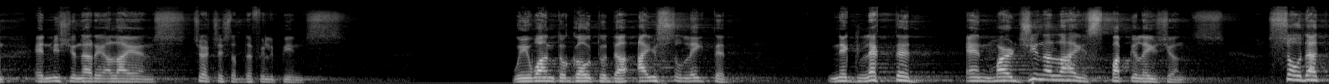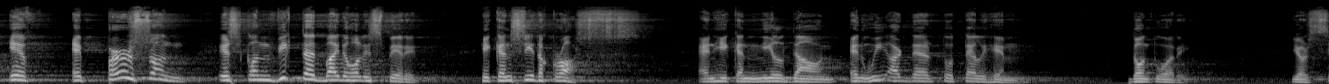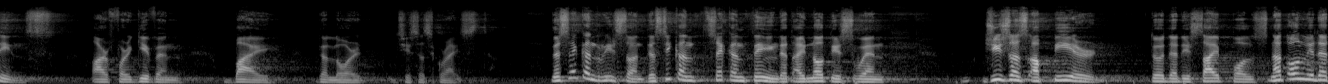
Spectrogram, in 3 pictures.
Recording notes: This podcast was recorded live last April 9, 2023 at Zamboanga City Alliance Evangelical Church.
